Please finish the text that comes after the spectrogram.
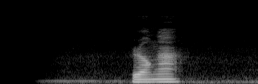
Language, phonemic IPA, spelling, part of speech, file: Assamese, /ɹɔ.ŋɑ/, ৰঙা, adjective, As-ৰঙা.ogg
- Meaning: red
